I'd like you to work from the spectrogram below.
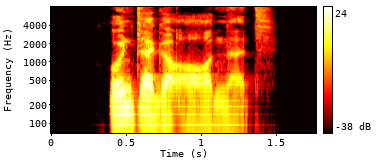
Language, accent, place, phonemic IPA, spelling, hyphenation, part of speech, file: German, Germany, Berlin, /ˈʊntɐɡəˌ.ɔʁdnət/, untergeordnet, un‧ter‧ge‧ord‧net, verb / adjective, De-untergeordnet.ogg
- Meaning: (verb) past participle of unterordnen; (adjective) 1. subordinate, junior 2. inferior, menial 3. secondary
